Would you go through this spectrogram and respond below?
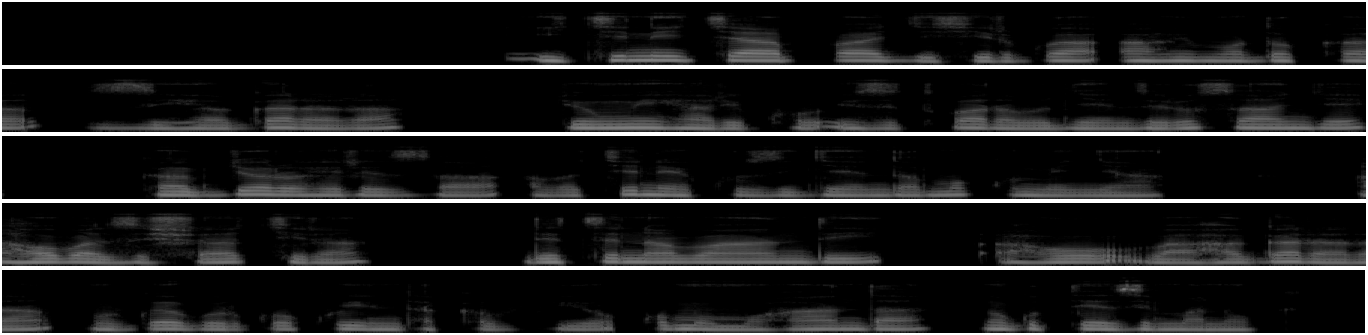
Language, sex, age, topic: Kinyarwanda, female, 25-35, government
